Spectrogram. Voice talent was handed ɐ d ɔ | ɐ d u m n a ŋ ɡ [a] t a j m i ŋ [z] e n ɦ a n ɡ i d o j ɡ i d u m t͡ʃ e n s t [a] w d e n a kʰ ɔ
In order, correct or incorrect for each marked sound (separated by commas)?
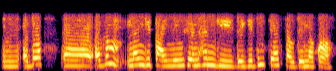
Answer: incorrect, incorrect, correct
